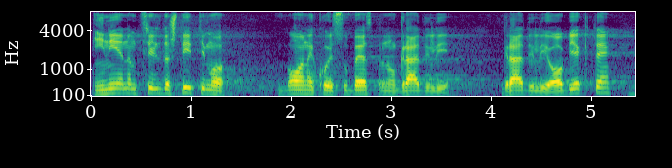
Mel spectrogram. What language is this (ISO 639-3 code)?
srp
